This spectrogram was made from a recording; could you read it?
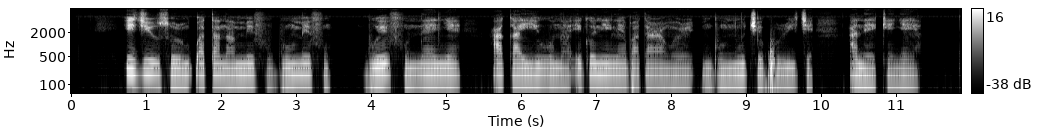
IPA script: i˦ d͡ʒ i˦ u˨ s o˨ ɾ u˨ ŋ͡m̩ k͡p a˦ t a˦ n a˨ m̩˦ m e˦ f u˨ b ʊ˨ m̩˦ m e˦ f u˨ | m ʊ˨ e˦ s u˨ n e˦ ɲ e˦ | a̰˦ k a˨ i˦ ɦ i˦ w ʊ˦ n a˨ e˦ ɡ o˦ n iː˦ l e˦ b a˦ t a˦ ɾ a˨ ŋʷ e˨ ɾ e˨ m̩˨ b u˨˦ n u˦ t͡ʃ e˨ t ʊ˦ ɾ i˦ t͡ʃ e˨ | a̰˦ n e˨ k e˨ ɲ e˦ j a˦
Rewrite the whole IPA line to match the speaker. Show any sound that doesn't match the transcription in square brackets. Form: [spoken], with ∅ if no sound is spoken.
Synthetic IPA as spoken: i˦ d͡ʒ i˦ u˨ s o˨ ɾ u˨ ŋ͡m̩ k͡p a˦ t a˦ n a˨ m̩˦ m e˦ f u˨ b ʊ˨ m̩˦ m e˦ f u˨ | [b] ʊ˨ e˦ [f] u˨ n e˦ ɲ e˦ | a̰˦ k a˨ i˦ ɦ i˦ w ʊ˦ n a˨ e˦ ɡ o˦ n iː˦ l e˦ b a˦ t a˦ ɾ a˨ ŋʷ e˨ ɾ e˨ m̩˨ b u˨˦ n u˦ t͡ʃ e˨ [p] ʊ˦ ɾ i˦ t͡ʃ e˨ | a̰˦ n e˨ k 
